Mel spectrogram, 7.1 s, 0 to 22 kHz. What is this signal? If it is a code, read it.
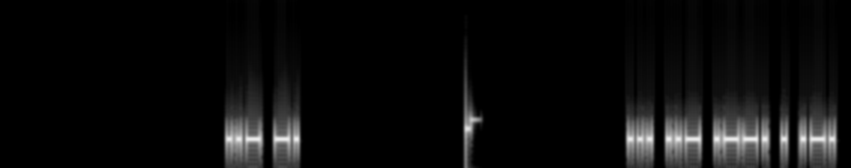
Morse code, heard as a keyed tone, about 28 wpm, 700 Hz. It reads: UN SUPER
